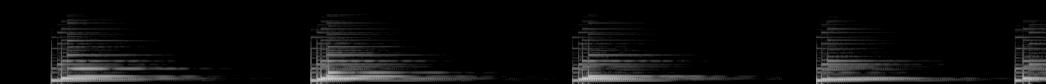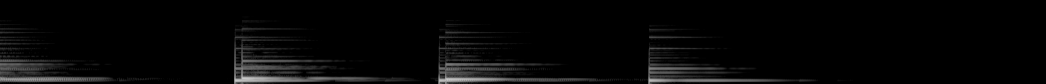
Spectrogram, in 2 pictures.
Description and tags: Some bell chords, that can be used for games and stuff like that.
Quelques accords avec un son de cloche, à utiliser dans des jeux ou autres.
I'd be happy to be mentionned and/or to hear about how you use my sounds, but that is 100% optional !
Have fun and good luck with your projects <3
